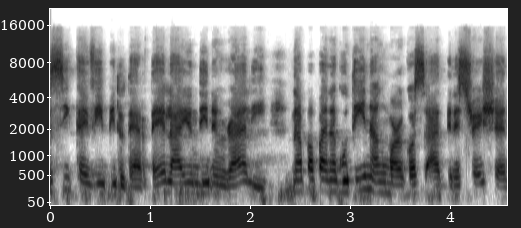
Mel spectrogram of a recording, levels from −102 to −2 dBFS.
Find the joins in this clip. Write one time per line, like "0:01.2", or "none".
none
